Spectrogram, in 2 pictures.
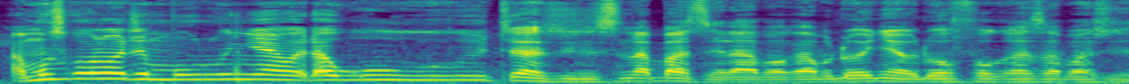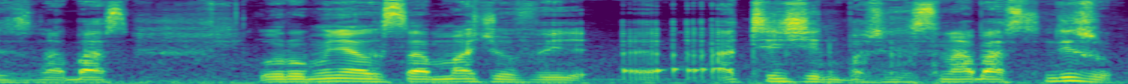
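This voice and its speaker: A man's voice: medium pitch, rapid-fire, dark tone. A young man with a Zimbabwean accent, chatting casually to his followers as a vlogger in an emphatic, repetitive way, mixing in English phrases. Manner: emphatic, repeats himself for stress. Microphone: phone. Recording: noisy background ambience, phone recording.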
